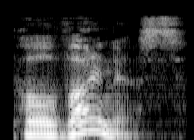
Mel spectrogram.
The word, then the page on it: pulvinus: British English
